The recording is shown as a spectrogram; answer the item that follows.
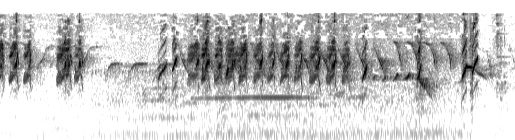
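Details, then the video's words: Flamboyan bird singing sweetly and energetically: scattered bright chirps, then a burst of quick upslurred notes over a faint steady whistle, ending with sharp rising chirps. "SUARA MERDU DAN GACOR BURUNG FLAMBOYAN"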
